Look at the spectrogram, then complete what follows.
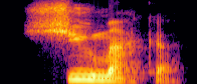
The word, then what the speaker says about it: Schumaker: 100 that's correct but I'm gonna go with Schumacher like the Formula One driver named Michael Schumacher not spelled the same but I believe perhaps pronounced the same when I first looked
